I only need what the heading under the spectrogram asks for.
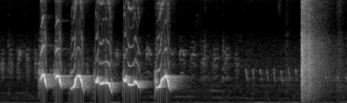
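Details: Calling female greater green leafbird, known locally as cucak ijo, luring a male to sing: five loud, quickly descending chirps in under two seconds, then silence broken by a single sharp click.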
